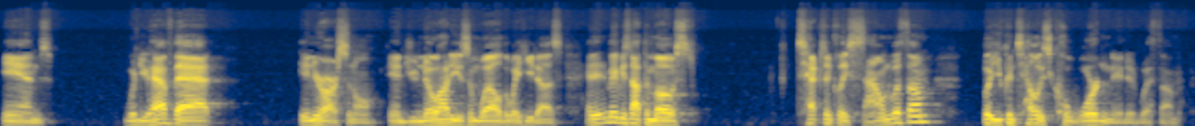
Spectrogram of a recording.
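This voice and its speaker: A young man from Wisconsin with a Wisconsin accent, hosting a solo football podcast with energetic, rapid-fire commentary that stresses key words. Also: fairly low pitch. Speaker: football draft analyst podcast host.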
